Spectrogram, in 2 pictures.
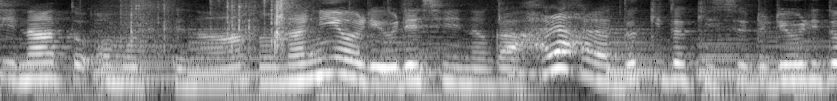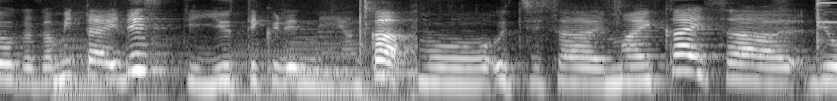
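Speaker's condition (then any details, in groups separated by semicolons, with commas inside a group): No condition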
